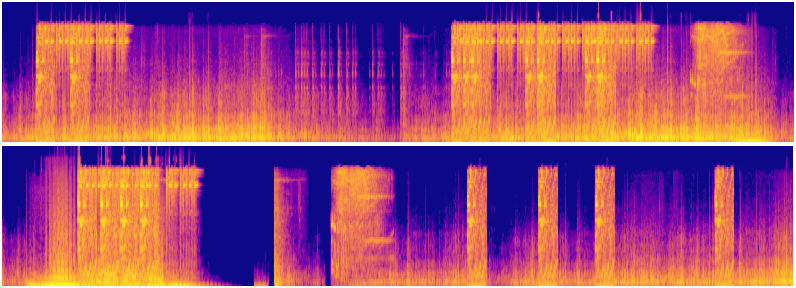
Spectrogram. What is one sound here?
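Bright chimes ring out in quick bursts as coins are collected.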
